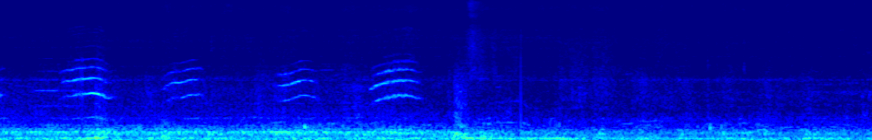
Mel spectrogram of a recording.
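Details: A fawn-coloured fluffy kitten, eager to head outside with its mother cat, lets out four high, arching meows in quick succession over a low background rumble, then falls quiet.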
